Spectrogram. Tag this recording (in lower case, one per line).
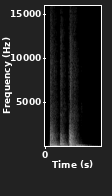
door
wood
domestic sounds
knock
